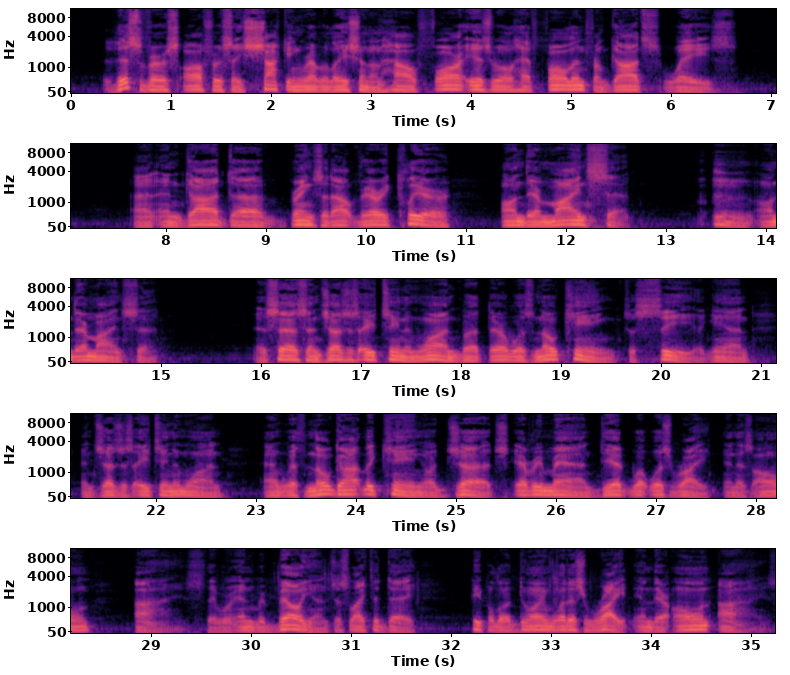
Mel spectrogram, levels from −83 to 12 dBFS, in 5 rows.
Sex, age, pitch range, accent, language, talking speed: male, 50-69, 90-125 Hz, American, English, 145 wpm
